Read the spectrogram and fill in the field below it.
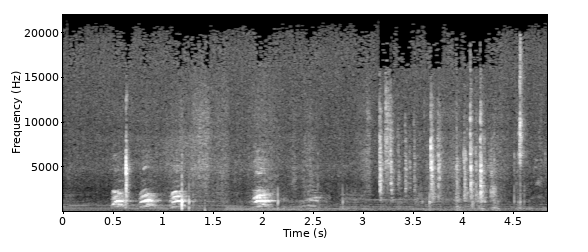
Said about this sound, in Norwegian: Her nå er vi på Nordstrand igjen. og sto utenfor huset til Tom Egeland. Jeg hører bikkja hans her. Skal ringe på. Han har jo en liten eh, puddel.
